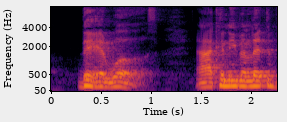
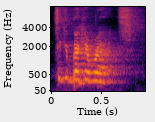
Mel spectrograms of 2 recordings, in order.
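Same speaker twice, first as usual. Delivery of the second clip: high, blurted order; hollered order; 10 semitones higher than usual. Retold or imitated. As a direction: blurt it out under pressure. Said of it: "But I just hollered".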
